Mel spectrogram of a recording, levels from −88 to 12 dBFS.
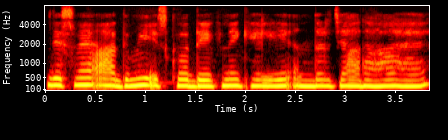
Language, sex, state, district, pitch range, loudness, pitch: Hindi, female, Bihar, Kishanganj, 205-220 Hz, -13 LUFS, 215 Hz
